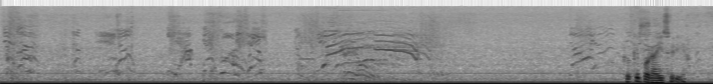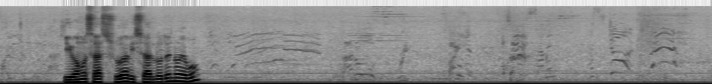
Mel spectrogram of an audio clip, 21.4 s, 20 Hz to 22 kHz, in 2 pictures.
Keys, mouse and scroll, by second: 0.9 click, 3.2 ctrl+z, 5.1 click, 5.5 ctrl+z, 6.6 click, 7.8 click.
